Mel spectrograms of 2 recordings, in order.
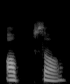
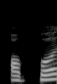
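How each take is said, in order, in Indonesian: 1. Ada bunyi 's' dalam kata ini. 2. Tidak ada bunyi 's' dalam kata ini. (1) "Siutnya jadi kebaca" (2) "bukan dibaca obo"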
